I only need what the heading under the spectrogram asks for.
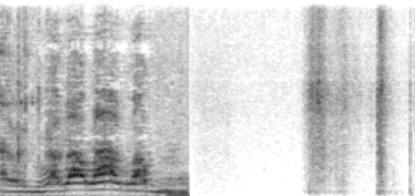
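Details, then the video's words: Kitten in a cat compilation giving a low, wavering, drawn-out caterwauling meow that lasts almost two seconds, followed by silence and a few faint scuffling sounds. "kitten meowing call"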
